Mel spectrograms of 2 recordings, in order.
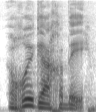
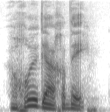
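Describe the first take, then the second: The two takes are said the same way.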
